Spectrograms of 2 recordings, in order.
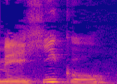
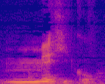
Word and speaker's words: México: So instead of saying Mexico, we see México.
